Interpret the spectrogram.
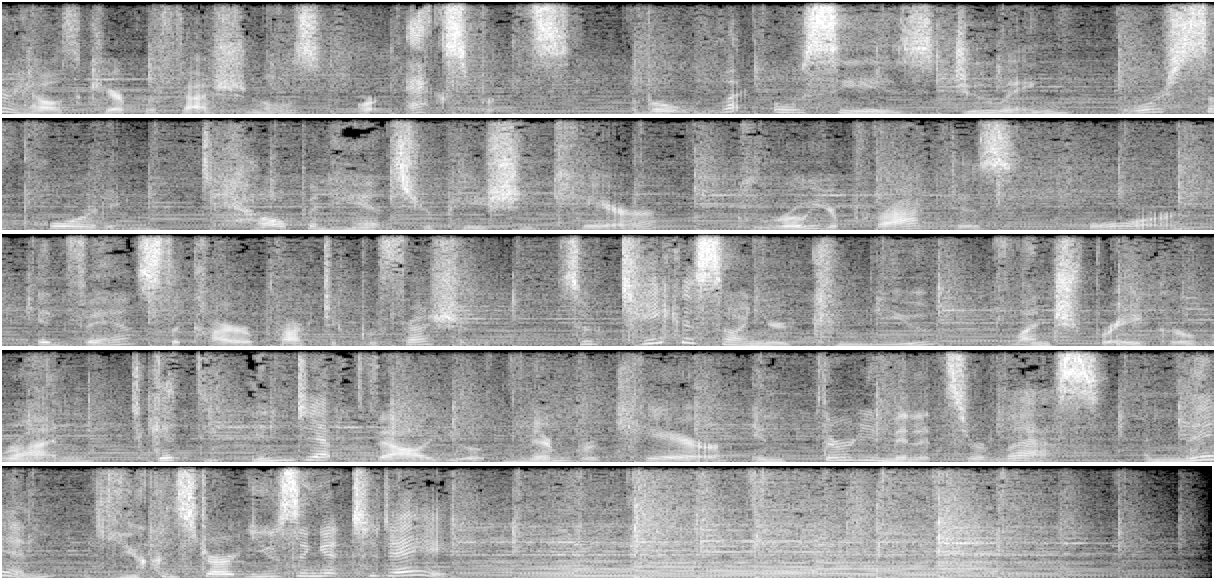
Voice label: spinal chat trailer

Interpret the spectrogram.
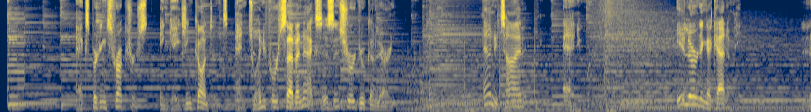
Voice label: Commercial, English

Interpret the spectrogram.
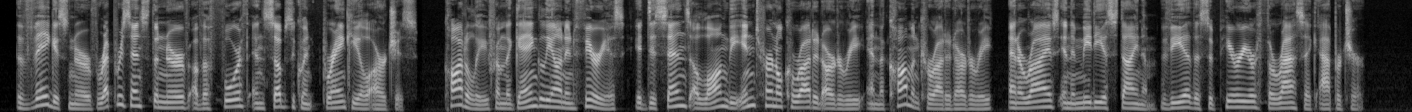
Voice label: Medical Narration

